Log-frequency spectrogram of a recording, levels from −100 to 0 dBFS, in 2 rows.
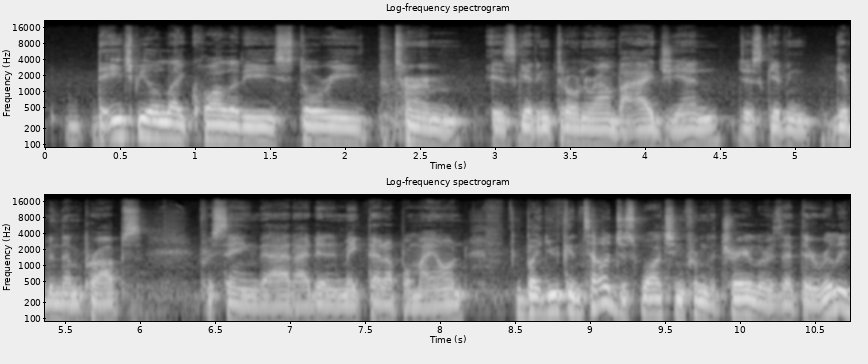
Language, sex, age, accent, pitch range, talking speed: English, male, 30-49, American, 90-115 Hz, 220 wpm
